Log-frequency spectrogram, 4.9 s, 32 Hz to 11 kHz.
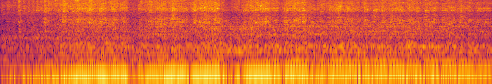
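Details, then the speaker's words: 1966 Ford F500, barn-stored 20 years: big engine running with a deep, steady low rumble and only mild unevenness; fires up and keeps running fine. "oh gosh all right everybody it is running you probably can't you probably can't hear us over all the [Music] noise"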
